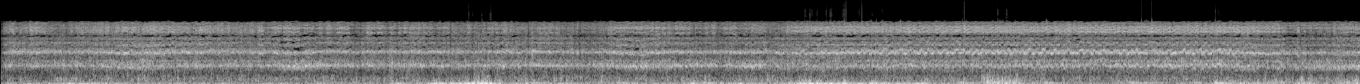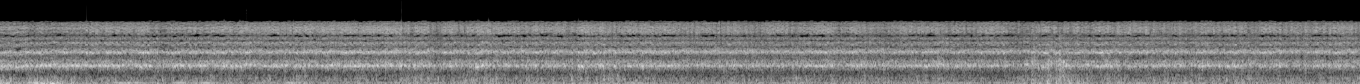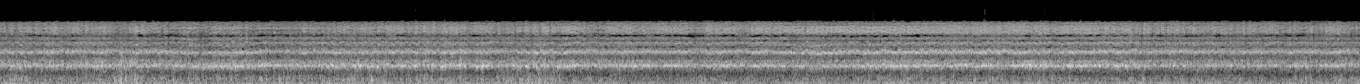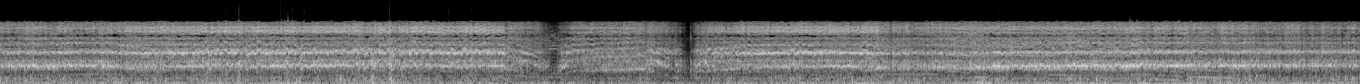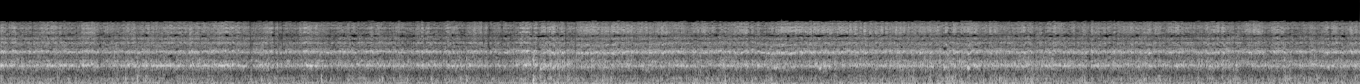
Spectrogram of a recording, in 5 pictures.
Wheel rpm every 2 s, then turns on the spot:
230, 230, 240, 230, 200, 200, 210, 230, 240, 230, 230, 230, 230, 230, 230, 230, 240, 230, 230, 240, 230, 200, 190, 110, 160, 210, 230, 240, 240, 240, 230, 230, 230, 230.
none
